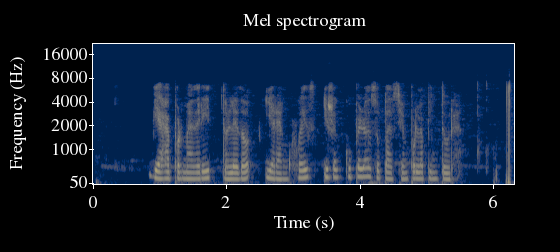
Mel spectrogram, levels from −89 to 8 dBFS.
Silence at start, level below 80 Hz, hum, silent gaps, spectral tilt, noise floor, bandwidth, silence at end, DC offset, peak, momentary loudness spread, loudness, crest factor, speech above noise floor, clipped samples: 0.05 s; -60 dBFS; none; none; -4.5 dB/octave; -71 dBFS; 7.8 kHz; 0.05 s; under 0.1%; -10 dBFS; 6 LU; -34 LUFS; 26 dB; 38 dB; under 0.1%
